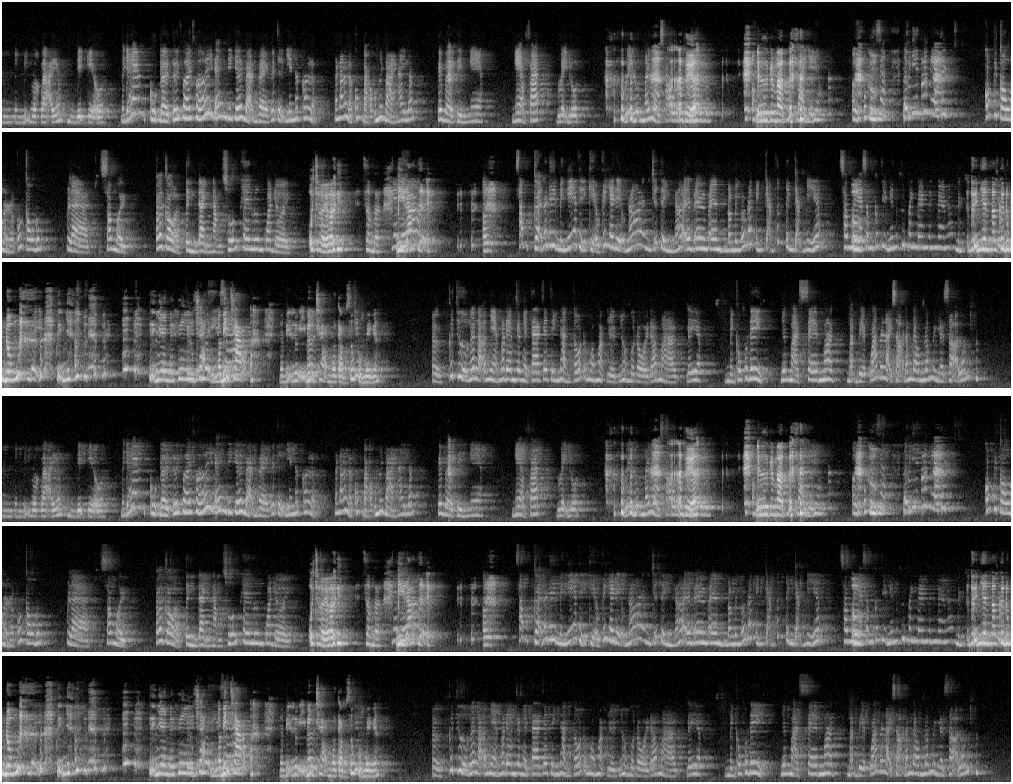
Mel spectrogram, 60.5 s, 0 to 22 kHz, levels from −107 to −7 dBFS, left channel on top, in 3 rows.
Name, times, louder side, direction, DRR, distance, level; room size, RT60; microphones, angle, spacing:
voice 1, 0.0-2.1 2.4-6.3 6.7-8.3 8.7-9.6 10.2-10.8 11.1-11.5 12.4-14.2 15.1-15.2 15.7-16.4 17.0-17.7 18.0-18.9 19.7-21.0 21.5-22.7 23.3-26.0 28.0-28.6 29.8-30.0 30.5-36.6 37.0-39.5 39.8-40.5 40.9-41.2 41.8-42.4 43.0-43.1 43.4-43.6 44.1-45.2 46.5-46.7 47.4-47.5 49.0-54.4 54.8-55.6 55.9-59.7, left 2 dB, 70° left, 7 dB, 2.6 m, -37 dB
voice 2, 13.5-14.0 14.8-16.1 17.1-17.6 18.4-18.8 26.3-27.0 27.4-28.8 29.6-30.1 37.2-37.4 39.5-41.8 42.1-42.3 42.8-47.9, left 1 dB, 5° left, 7 dB, 1.9 m, -31 dB
26.0 x 21.5 x 8.9 m, 0.76 s
head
